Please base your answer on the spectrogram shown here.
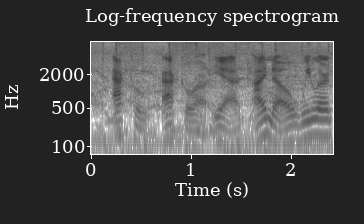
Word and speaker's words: Acheron: In case you were wondering, Acheron is pronounced Acheron.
